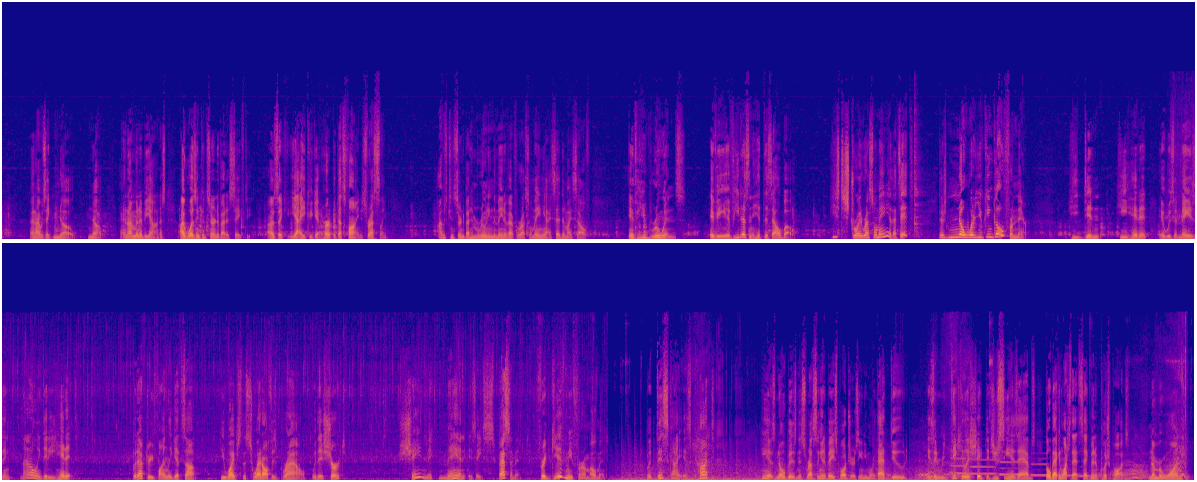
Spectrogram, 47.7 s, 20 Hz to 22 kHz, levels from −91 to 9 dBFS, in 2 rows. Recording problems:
household noises; noticeable; throughout; 20 dB below the speech
background music; noticeable; from 36 s on; 15 dB below the speech
uneven, jittery; strongly; from 1 to 45 s
clattering dishes; faint; at 18 s; peak 15 dB below the speech

